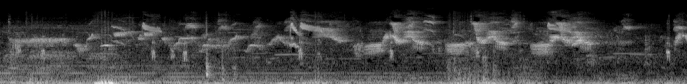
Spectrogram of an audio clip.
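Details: A flock of red-whiskered bulbuls returning with food for their chicks in the breeding season: a dense chatter of short, bright chirps and quick slurred whistles overlapping from several birds, with a soft thump near the start.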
